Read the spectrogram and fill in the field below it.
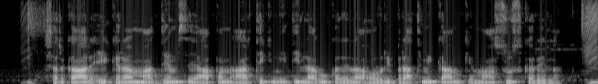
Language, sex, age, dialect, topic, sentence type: Bhojpuri, male, <18, Southern / Standard, banking, statement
